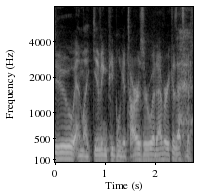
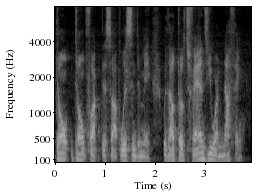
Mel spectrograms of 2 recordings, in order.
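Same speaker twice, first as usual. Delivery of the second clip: put-on serious tone, quieter; 3 dB quieter than usual. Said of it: "And he got all serious".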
